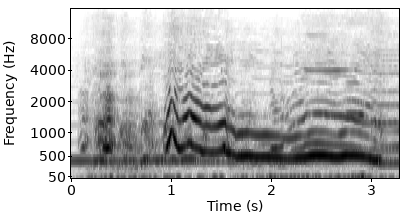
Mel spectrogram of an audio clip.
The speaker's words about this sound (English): Now, when the full moon shines, Kuakuatsu, the wolf, sings to her.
